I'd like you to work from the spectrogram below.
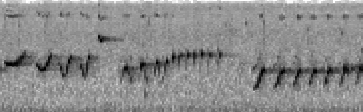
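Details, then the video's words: White-rumped shama song used as a tutor recording for training other shamas, filled with imitations of other birds' songs; quick upslurred whistled notes, then a run of short rising chips and a fast repeated trill of falling notes. "MASTERAN MURAI BATU ISIAN KAPAS TEMBAK KENARI CILILIN"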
